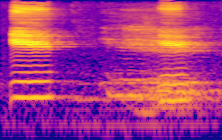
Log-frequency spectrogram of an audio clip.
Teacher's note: Now we come to the front rounded. So the lips are rounded, the tongue's at the front.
